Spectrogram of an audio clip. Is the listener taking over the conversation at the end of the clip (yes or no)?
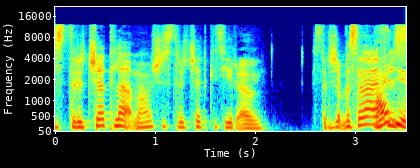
no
